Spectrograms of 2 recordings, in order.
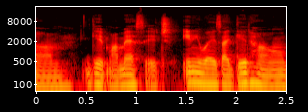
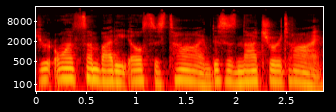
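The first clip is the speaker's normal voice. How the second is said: acted-out yelling, re-enacted; 5 semitones higher than usual. Retelling an argument in the car with him, retelling a yell. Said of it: "why are you yelling?".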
